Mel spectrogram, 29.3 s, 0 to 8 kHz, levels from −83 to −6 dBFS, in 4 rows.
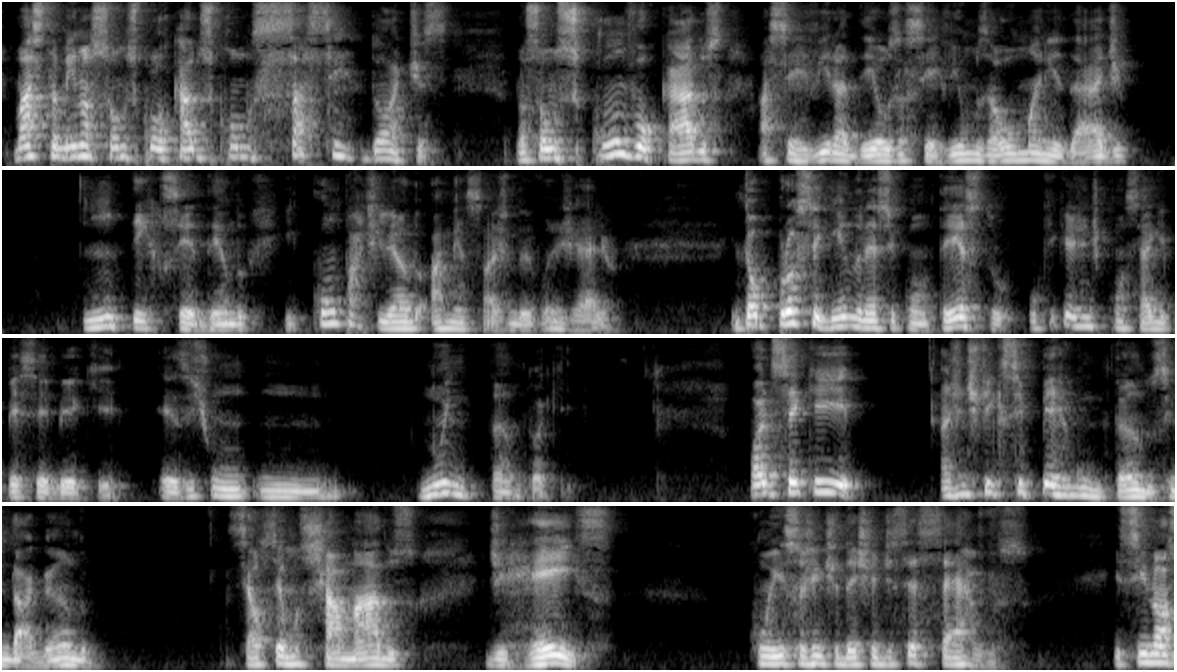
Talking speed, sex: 145 wpm, male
